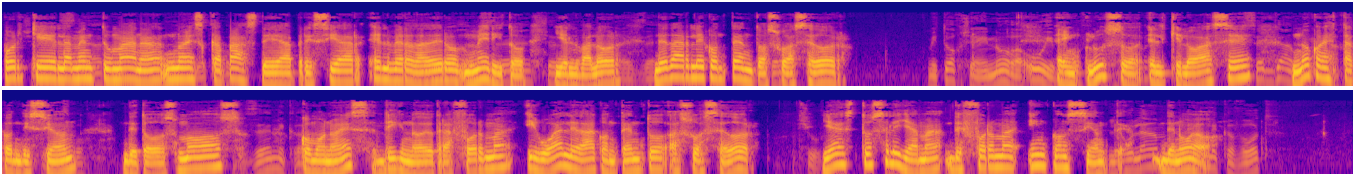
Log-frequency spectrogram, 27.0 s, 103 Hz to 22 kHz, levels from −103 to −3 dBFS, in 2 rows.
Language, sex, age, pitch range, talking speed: English, male, 30-49, 120-160 Hz, 130 wpm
